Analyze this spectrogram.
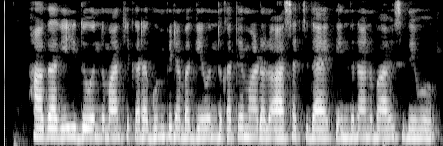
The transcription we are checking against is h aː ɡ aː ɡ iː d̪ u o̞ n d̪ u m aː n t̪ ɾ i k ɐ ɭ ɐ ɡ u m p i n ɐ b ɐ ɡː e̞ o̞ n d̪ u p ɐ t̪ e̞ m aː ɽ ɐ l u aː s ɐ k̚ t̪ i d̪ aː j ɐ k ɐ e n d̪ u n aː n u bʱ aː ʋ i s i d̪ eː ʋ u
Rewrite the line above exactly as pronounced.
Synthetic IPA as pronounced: h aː ɡ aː ɡ iː d̪ u o̞ n d̪ u m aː n t̪ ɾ i k ɐ ɾ ɐ ɡ u m p i n ɐ b ɐ ɡː e̞ o̞ n d̪ u k ɐ t̪ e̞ m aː ɽ ɐ l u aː s ɐ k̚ t̪ i d̪ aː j ɐ k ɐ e n d̪ u n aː n u bʱ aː ʋ i s i d̪ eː ʋ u

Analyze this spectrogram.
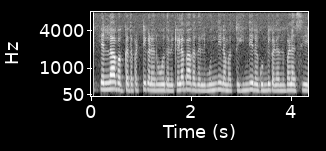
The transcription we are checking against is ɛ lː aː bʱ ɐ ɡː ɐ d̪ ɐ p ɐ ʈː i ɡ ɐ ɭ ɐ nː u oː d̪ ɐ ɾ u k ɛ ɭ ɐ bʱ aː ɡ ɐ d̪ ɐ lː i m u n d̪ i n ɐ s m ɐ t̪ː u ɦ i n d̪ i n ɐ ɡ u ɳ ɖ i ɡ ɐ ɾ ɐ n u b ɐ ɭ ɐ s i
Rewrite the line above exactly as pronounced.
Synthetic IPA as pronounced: ɛ lː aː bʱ ɐ ɡː ɐ d̪ ɐ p ɐ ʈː i ɡ ɐ ɭ ɐ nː u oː d̪ ɐ l u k ɛ ɭ ɐ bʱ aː ɡ ɐ d̪ ɐ lː i m u n d̪ i n ɐ m ɐ t̪ː u ɦ i n d̪ i n ɐ ɡ u ɳ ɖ i ɡ ɐ ɭ ɐ nː u b ɐ ɭ ɐ s i

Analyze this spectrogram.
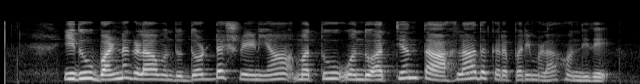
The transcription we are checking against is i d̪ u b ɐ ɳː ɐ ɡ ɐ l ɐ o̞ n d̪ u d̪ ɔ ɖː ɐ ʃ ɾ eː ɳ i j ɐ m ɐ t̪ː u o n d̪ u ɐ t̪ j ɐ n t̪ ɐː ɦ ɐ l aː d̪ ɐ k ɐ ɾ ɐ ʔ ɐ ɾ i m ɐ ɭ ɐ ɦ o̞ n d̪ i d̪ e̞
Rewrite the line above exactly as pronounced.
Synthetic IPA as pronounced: i d̪ u b ɐ ɳː ɐ ɡ ɐ ɭ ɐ o̞ n d̪ u d̪ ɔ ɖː ɐ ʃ ɾ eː ɳ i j ɐ m ɐ t̪ː u o n d̪ u ɐ t̪ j ɐ n t̪ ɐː ɦ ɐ l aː d̪ ɐ k ɐ ɾ ɐ p ɐ ɾ i m ɐ ɭ ɐ ɦ o̞ n d̪ i d̪ e̞

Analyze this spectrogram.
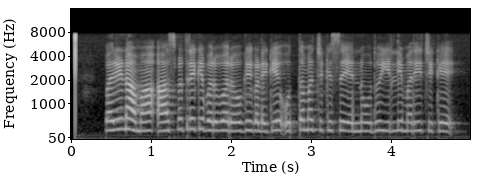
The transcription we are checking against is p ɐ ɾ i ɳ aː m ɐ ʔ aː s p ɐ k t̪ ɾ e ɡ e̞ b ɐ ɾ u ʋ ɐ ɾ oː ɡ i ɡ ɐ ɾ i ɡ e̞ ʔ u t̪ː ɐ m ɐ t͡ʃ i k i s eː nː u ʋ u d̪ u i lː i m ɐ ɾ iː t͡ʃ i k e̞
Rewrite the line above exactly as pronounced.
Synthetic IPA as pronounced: p ɐ ɾ i ɳ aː m ɐ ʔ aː s p ɐ t̪ ɾ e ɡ e̞ b ɐ ɾ u ʋ ɐ ɾ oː ɡ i ɡ ɐ ɭ i ɡ e̞ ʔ u t̪ː ɐ m ɐ t͡ʃ i k i s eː nː u ʋ u d̪ u i lː i m ɐ ɾ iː t͡ʃ i k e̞

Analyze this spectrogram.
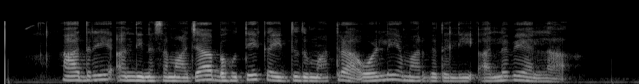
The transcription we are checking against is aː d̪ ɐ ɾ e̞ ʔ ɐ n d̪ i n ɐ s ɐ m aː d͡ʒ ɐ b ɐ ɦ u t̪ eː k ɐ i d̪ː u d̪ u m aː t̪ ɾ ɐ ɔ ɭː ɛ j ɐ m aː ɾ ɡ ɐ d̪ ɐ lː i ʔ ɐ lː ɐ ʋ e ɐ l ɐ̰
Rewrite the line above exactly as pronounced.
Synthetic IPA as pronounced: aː d̪ ɐ ɾ e̞ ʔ ɐ n d̪ i n ɐ s ɐ m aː d͡ʒ ɐ b ɐ ɦ u t̪ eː k ɐ i d̪ː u d̪ u m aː t̪ ɾ ɐ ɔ ɭː ɛ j ɐ m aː ɾ ɡ ɐ d̪ ɐ lː i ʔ ɐ lː ɐ ʋ e ɐ lː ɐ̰

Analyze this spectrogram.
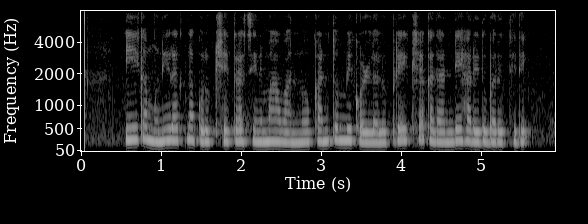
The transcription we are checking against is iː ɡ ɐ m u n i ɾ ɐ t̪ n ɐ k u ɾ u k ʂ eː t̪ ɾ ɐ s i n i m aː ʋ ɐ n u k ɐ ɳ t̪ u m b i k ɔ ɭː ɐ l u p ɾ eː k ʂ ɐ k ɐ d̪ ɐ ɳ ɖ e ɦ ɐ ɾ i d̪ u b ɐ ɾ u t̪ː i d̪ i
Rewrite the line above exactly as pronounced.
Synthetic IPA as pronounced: iː ɡ ɐ m u n i ɾ ɐ t̪ n ɐ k u ɾ u k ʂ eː t̪ ɾ ɐ s i n i m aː ʋ ɐ nː u k ɐ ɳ t̪ u m b i k ɔ ɭː ɐ l u p ɾ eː k ʂ ɐ k ɐ d̪ ɐ ɳ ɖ e ɦ ɐ ɾ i d̪ u b ɐ ɾ u t̪ː i d̪ e

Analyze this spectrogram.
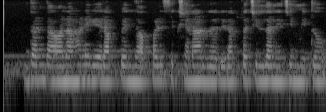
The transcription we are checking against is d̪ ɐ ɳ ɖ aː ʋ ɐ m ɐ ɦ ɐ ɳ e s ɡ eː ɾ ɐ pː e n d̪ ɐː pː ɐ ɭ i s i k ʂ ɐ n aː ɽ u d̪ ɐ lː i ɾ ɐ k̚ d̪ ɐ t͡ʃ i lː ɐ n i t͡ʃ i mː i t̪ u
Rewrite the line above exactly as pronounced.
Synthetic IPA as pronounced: d̪ ɐ ɳ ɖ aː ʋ ɐ n ɐ ɦ ɐ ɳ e ɡ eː ɾ ɐ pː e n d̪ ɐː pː ɐ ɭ i s i k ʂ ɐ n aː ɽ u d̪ ɐ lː i ɾ ɐ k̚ t̪ ɐ t͡ʃ i lː ɐ n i t͡ʃ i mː i t̪ u

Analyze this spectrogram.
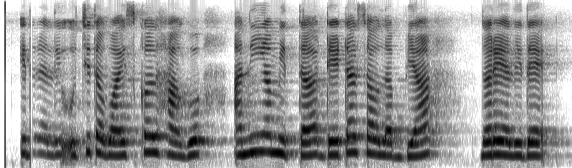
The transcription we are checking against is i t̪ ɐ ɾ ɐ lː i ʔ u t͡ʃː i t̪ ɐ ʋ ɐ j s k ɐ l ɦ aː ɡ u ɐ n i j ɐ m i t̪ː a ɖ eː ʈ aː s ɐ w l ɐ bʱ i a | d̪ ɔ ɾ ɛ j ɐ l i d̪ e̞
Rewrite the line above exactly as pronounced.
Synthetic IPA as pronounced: i d̪ ɐ ɾ ɐ lː i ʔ u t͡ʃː i t̪ ɐ ʋ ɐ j s k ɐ l ɦ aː ɡ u ɐ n i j ɐ m i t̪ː ɐ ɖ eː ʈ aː s ɐ w l ɐ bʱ j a | d̪ ɔ ɾ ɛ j ɐ l i d̪ e̞

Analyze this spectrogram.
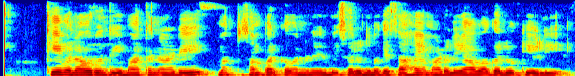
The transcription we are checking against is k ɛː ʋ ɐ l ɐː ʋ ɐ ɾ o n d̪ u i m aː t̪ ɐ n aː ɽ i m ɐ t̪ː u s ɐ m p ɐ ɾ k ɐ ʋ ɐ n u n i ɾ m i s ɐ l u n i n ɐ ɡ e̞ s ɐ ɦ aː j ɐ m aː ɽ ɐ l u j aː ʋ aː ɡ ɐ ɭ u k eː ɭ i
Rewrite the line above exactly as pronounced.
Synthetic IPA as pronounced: k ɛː ʋ ɐ l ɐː ʋ ɐ ɾ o n d̪ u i m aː t̪ ɐ n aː ɽ i m ɐ t̪ː u s ɐ m p ɐ ɾ k ɐ ʋ ɐ nː u n i ɾ m i s ɐ l u n i m ɐ ɡ e̞ s ɐ ɦ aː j ɐ m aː ɽ ɐ l u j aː ʋ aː ɡ ɐ l u k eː ɭ i

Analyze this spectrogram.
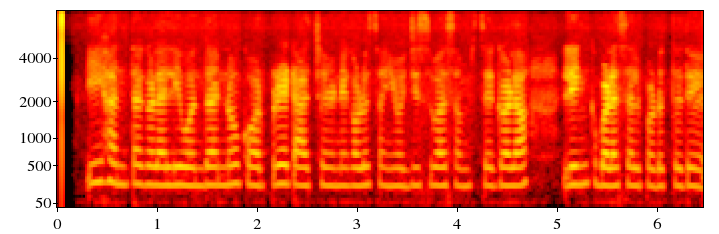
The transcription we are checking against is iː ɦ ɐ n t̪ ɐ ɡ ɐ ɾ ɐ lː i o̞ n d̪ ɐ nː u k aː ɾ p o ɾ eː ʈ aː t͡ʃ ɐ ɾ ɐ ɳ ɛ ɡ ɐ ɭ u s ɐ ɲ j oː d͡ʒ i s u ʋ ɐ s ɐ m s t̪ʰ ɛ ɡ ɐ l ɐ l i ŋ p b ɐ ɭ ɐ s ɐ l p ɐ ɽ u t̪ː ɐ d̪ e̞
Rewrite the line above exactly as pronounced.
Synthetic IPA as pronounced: iː ɦ ɐ n t̪ ɐ ɡ ɐ ɭ ɐ lː i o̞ n d̪ ɐ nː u k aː ɾ p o ɾ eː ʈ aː t͡ʃ ɐ ɾ ɐ ɳ ɛ ɡ ɐ ɭ u s ɐ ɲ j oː d͡ʒ i s u ʋ ɐ s ɐ m s t̪ʰ ɛ ɡ ɐ ɭ ɐ l i ŋ k b ɐ ɭ ɐ s ɐ l p ɐ ɽ u t̪ː ɐ d̪ e̞

